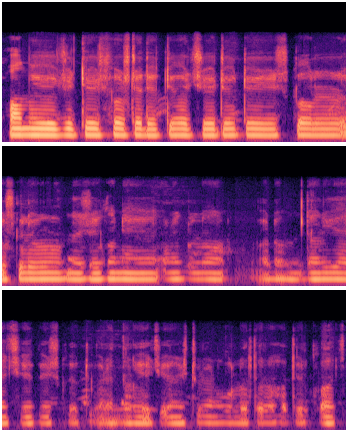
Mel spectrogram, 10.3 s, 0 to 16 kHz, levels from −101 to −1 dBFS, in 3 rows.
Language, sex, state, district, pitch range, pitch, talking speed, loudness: Bengali, male, West Bengal, Malda, 125-130 Hz, 125 Hz, 165 wpm, -22 LUFS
